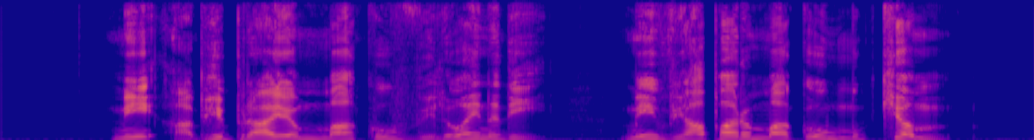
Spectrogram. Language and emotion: Telugu, happy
